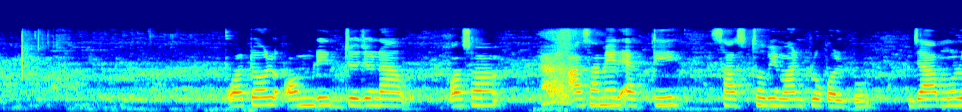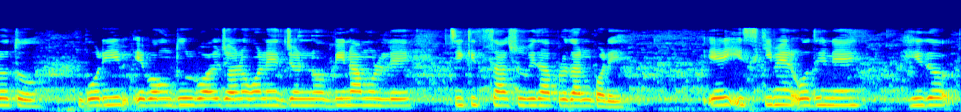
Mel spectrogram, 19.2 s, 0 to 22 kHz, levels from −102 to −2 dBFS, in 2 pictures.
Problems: constant background noise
